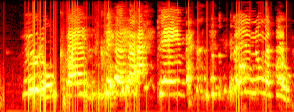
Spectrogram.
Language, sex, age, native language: Icelandic, female, 40-49, Icelandic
